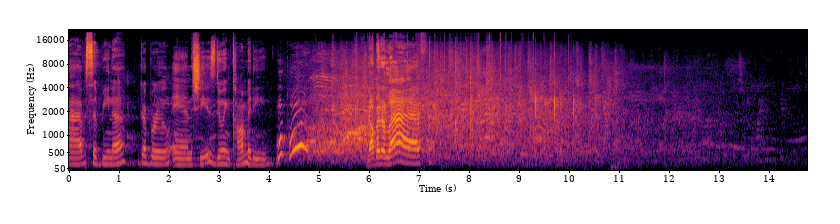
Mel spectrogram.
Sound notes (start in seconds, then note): 6.6 audience cheering and clapping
